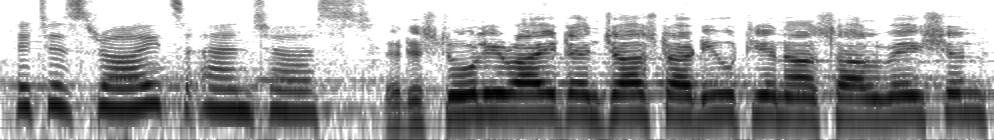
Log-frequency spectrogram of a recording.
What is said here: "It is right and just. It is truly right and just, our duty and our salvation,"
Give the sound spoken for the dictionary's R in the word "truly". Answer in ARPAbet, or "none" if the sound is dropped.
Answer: none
